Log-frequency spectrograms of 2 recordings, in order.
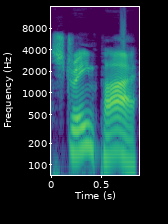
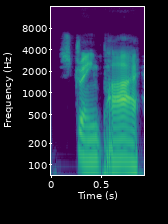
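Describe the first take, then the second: First: Stream Pie said louder, relishing pie; proud little repeat of Stream Pie; savouring the name. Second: Said in the usual way. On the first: Shown as a demonstration. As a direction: try the name out again, pleased with it. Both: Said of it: "I like that".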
